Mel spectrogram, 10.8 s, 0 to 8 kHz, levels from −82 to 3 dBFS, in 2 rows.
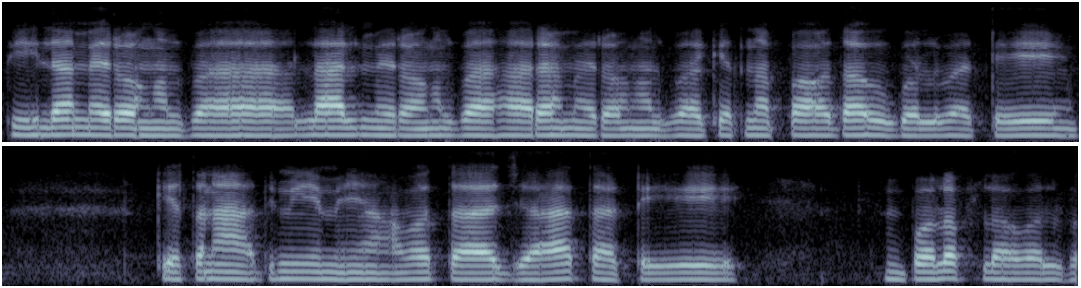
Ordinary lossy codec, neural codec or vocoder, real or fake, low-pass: Opus, 32 kbps; vocoder, 44.1 kHz, 80 mel bands, Vocos; fake; 7.2 kHz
